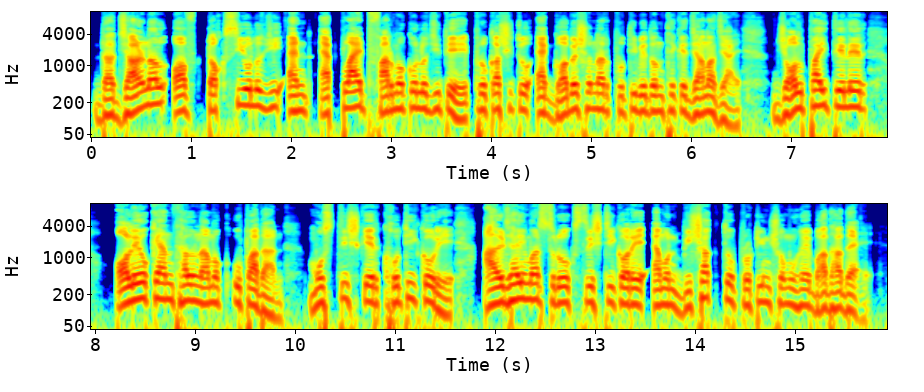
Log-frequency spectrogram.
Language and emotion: Bengali, neutral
